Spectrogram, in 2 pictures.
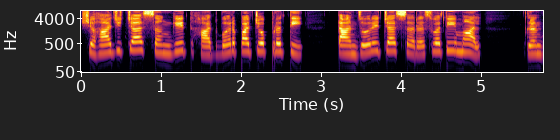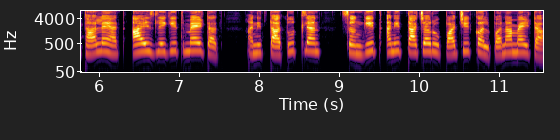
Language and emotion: Goan Konkani, neutral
